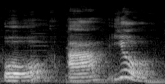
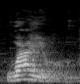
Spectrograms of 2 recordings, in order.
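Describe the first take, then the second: First: The vowels are said slowly as separate syllables. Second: The vowels are merged quickly into one glide. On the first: The speaker calls it wrong. "tak akan sebut perlahan-lahan o ayo" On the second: The speaker calls it right. "kita nak akan sebut laju-laju"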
